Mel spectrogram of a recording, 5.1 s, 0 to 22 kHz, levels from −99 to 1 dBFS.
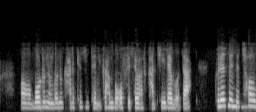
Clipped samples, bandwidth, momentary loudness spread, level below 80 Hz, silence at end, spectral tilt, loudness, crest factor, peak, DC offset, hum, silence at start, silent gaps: under 0.1%; 4.7 kHz; 11 LU; -68 dBFS; 0 s; -10 dB/octave; -25 LUFS; 20 dB; -6 dBFS; under 0.1%; none; 0.4 s; none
